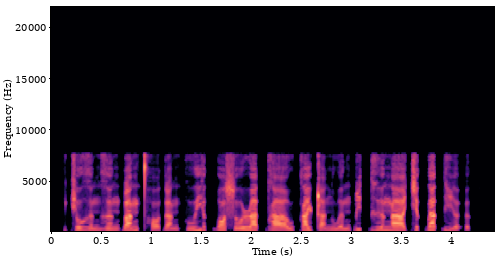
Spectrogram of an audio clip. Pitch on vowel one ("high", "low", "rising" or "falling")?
rising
